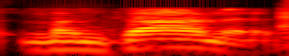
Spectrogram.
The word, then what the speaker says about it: manzanas: Manzanas. Yes. – Manzanas. – Manzanas. Manzanas. What does that mean? – It means manzanas. Apples. Apples. – Manzanas. Apples? – Manzanas.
